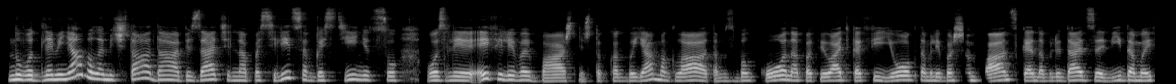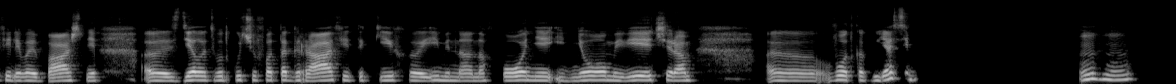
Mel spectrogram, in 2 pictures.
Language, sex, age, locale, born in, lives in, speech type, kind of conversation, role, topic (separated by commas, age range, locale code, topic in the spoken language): Russian, female, 35-39, ru-RU, Ukraine, Spain, conversation, podcast, guest, Какое путешествие мечты вы планируете?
